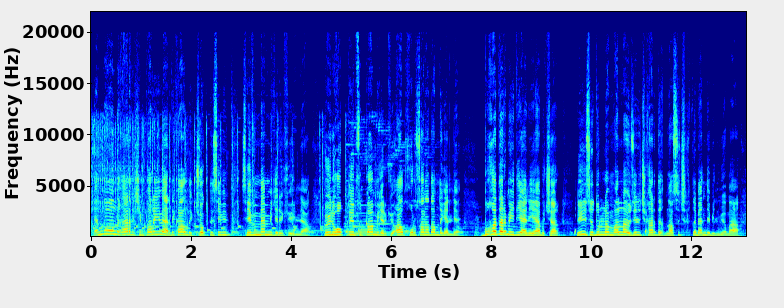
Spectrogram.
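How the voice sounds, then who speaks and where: A young man doing loud, joking gameplay commentary and talking back to the game characters as he plays. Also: very high-pitched. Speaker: gaming YouTuber.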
